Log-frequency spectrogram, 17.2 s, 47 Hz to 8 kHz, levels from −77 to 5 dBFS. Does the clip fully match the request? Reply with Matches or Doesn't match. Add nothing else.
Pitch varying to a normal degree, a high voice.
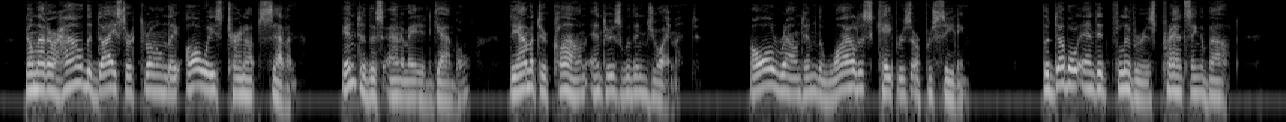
Doesn't match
